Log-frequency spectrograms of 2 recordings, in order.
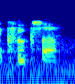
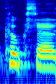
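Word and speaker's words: Cuxa: And the one that most people think of instantly is, the pronunciation's open to some discussion, but I call it the Kuxa Cloister Garden. It's C-U-X-A, and it's completely surrounded by the museum.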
